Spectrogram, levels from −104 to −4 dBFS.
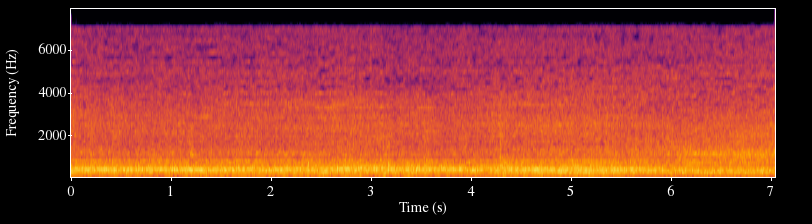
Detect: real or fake fake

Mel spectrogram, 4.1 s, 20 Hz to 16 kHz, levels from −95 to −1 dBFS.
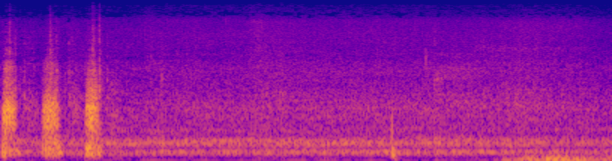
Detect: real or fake real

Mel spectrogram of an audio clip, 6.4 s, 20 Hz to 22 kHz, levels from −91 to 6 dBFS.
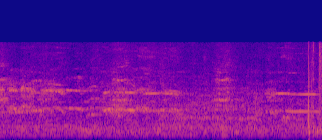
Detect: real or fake real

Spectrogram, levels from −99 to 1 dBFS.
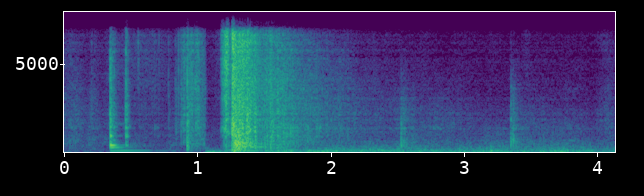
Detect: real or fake fake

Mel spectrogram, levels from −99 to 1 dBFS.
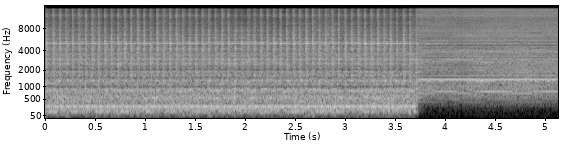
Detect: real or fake fake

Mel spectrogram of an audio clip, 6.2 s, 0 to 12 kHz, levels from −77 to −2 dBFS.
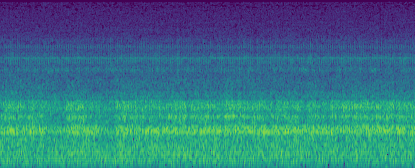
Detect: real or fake real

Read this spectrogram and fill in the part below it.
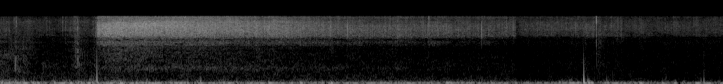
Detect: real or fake real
